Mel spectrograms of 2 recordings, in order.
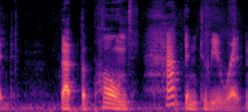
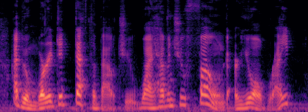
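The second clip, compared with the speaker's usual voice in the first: fast, higher, fretting mother; worried mother; 6 semitones higher, 4 dB louder, faster than usual. A narrator's reading. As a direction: rush it out like a panicked mother. Mother frets over the phone.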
